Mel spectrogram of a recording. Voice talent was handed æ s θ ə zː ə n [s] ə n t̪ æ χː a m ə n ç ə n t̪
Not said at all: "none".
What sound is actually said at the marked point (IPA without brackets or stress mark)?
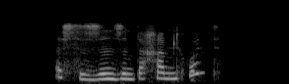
z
